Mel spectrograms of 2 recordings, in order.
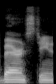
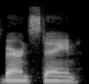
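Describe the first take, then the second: First: The last syllable sounds like 'steen'. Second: The last syllable sounds like 'stain'. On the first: The speaker calls it wrong. "It's not Berenstein" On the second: The speaker calls it right. "it's Berenstain"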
